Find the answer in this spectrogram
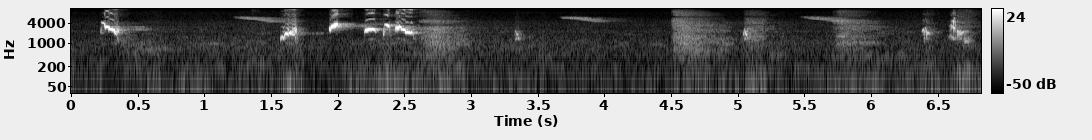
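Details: Red-whiskered bulbul male in ché song, fired up to push wild-caught birds to sing: a sharp note, then a rapid cluster of slurred, bright whistles, followed by soft rustling and a few faint chips.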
